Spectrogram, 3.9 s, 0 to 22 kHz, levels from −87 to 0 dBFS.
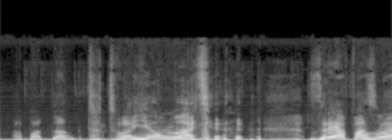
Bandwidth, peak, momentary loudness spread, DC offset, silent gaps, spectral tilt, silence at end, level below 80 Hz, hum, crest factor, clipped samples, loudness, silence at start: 16.5 kHz; -4 dBFS; 14 LU; 7%; none; -5.5 dB/octave; 0 s; -30 dBFS; none; 14 dB; under 0.1%; -17 LUFS; 0.1 s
